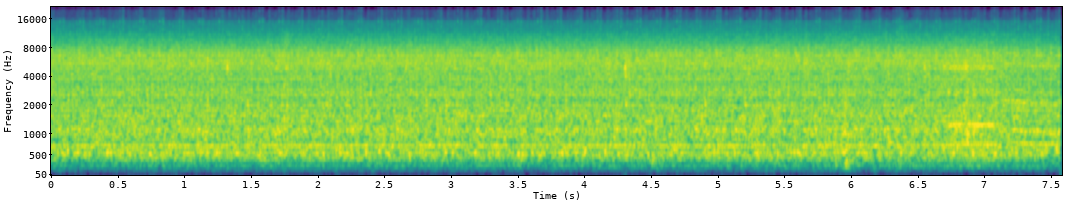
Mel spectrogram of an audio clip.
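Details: Nissan Altima with a P0300 misfire code, after new NGK double platinum plugs, idling in reverse against the brake under load. The idle is even and steady with no stumbles or skipped beats: normal idle under load, no misfire.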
